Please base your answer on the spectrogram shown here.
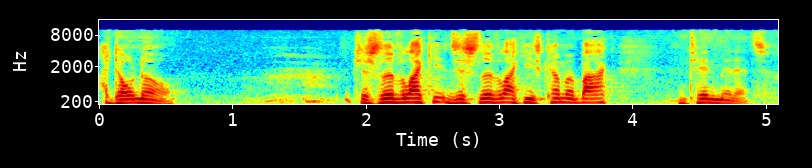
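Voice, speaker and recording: High-voiced preaching man in his fifties. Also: moderate pace, husky. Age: 50s. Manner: impassioned preaching with repeated phrases and restarts. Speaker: pastor. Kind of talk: sermon.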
